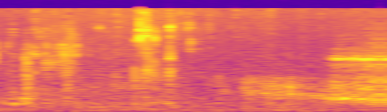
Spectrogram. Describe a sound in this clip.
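A woman slurps noodles close to a microphone.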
